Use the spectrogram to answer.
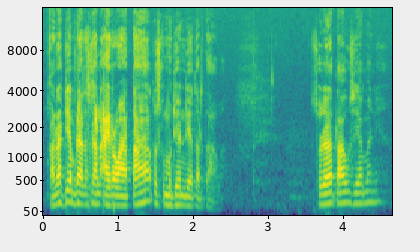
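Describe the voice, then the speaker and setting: A man pastor preaching a sermon in a church, asking the congregation questions and swinging from loud calls to hushed asides. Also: mid-range voice, fairly even intonation, quick pace.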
